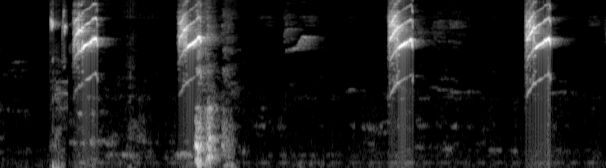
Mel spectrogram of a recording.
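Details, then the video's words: High, harsh spiderhunter notes played to excite a bird into song, given singly about every one to two seconds, one accompanied by a lower rasping sound. "SUARA MENAIKAN EMOSI SOGON BIKIN SOGON LANGSUNG NYAUT GACOR"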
